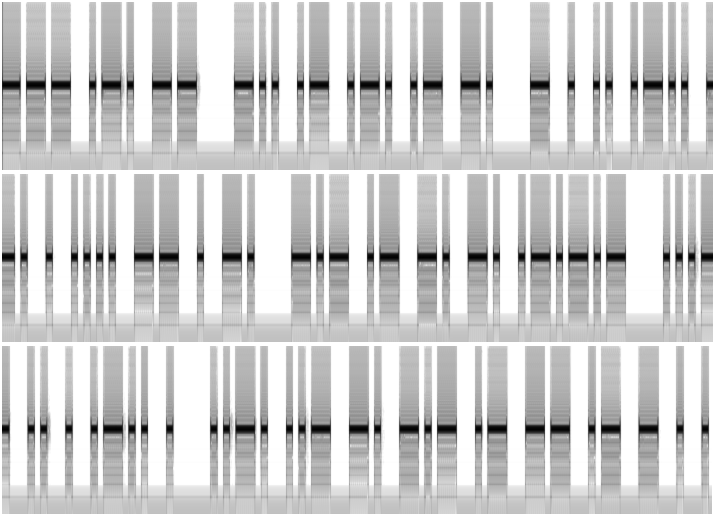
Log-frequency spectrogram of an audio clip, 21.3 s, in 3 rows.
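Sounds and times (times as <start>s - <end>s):
German plain-text Morse code at 18 words per minute: 0.0s - 21.3s.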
